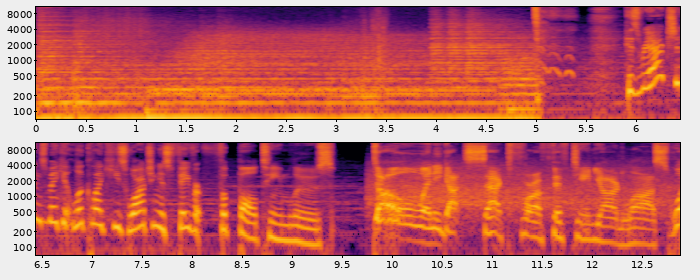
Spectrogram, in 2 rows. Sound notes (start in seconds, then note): 5.0 chuckles; 9.7 mimicking announcer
